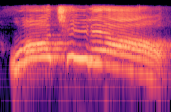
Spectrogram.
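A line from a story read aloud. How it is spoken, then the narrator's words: Shout. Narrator (Chinese): 孙悟空叫了一声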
